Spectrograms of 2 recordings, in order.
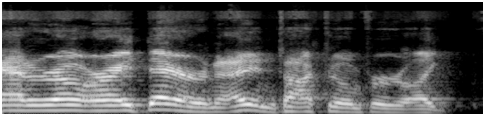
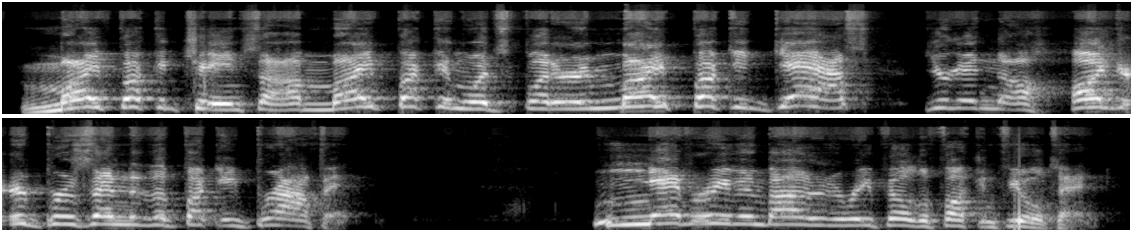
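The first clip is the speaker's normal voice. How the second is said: rising anger; 7 semitones higher than usual. Retold or imitated. Angry rant about neighbor using his tools.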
